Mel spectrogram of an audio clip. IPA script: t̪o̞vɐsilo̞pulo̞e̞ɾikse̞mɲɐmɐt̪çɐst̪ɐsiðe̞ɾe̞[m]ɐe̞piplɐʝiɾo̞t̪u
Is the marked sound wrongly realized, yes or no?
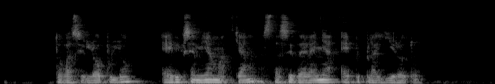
yes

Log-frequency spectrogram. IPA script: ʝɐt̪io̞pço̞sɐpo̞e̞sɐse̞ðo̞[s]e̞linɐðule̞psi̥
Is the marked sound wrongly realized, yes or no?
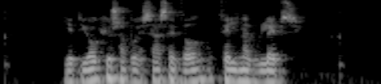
yes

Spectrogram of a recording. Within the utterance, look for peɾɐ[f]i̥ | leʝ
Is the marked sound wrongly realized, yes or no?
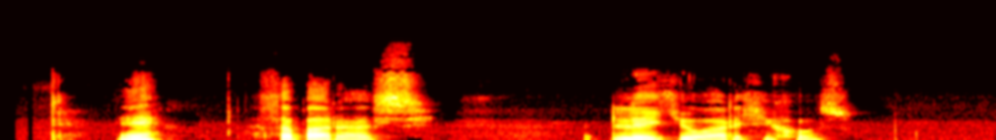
yes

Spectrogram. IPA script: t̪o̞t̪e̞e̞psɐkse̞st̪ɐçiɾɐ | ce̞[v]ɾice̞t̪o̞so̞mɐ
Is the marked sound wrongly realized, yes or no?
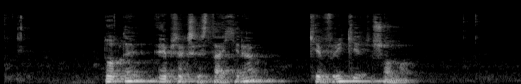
no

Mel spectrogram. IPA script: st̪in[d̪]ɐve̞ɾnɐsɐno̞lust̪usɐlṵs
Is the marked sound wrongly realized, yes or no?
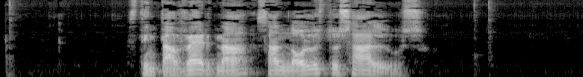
yes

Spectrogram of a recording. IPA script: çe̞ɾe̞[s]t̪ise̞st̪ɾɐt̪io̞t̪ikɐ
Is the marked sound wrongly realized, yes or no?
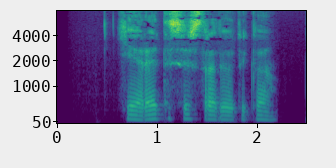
yes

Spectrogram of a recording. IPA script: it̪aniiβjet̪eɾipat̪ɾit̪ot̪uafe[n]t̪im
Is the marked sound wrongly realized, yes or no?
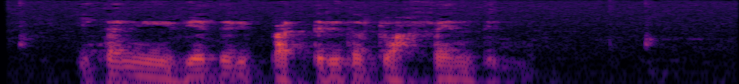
no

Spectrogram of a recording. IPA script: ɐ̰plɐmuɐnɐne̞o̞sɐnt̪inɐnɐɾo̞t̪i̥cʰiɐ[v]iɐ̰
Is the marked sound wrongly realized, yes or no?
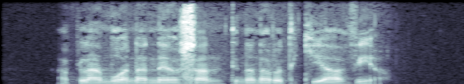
no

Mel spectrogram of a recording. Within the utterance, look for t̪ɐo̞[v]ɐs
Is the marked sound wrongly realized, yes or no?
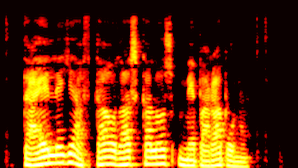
yes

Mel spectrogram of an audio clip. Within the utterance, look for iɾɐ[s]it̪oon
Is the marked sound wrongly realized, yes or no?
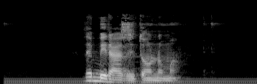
yes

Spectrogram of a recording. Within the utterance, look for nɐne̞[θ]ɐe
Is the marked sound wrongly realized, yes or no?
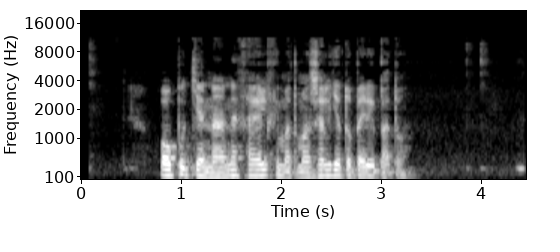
no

